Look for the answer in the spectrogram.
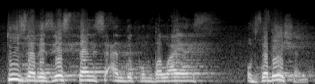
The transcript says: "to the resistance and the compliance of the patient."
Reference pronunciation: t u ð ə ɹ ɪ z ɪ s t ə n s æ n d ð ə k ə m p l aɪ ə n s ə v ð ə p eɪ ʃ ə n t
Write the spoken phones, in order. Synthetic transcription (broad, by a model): t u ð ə ɹ ɪ z ɪ s t ə n s æ n d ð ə k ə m b l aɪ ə n s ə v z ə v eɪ ʃ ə n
